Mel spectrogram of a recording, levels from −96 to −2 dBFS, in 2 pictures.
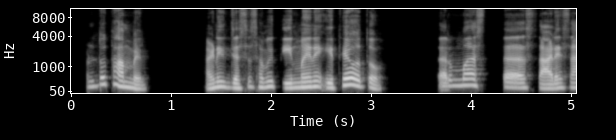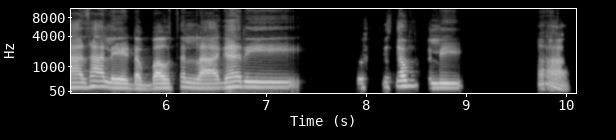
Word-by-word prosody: पण 170 - -10
तो 245 - +1
थांबेल 150 - +2 0.6
आणि 160 +7 +1
जसं 135 +5 -2
समय 160 +2 -3
3 140 +1 +1
महिने 165 +3 +3
इथे 175 +11 +1
होतो, 215 -6 +3 0.6
तर - - -1
मस्त 215 0 -2 0.2
6.30 145 +3 +1
झाले, 150 -4 +2
डब्बा 120 +1 +1
उचलला 135 -2 0
घरी, 160 0 +1 0.6
गोष्ट 145 +3 -10
संपली, 140 -8 0 0.8
हां. - - -2
155 Hz, 120 wpm, -24 LUFS, 135-170 Hz, 0.8 s, महिने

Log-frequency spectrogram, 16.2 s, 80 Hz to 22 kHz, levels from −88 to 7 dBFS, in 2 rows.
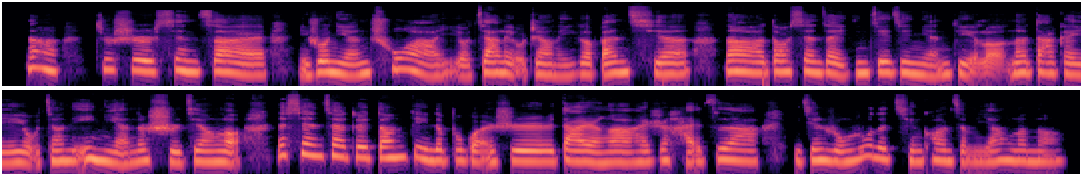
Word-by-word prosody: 那 260 -5 0 0.2
就 250 - -4
是 235 -2 +3
现 220 0 0
在 205 -5 +2 0.2
你 - - -5
说 215 +4 +4
年 195 -2 +2
初 255 +5 -3
啊 220 -10 +1
有 170 -1 -5
家 205 +5 +2
里 205 - +1
有 - - -4
这 190 - -2
样 180 - 0
的 165 - -8
一 170 +2 -8
个 185 -1 0
搬 195 +3 +2
迁， 190 -1 -1 0.2
那 215 -2 +4
到 215 +1 +1
现 215 -1 0
在 200 -2 +1
已 170 - -4
经 200 +2 -1
接 210 0 +1
近 205 -1 0
年 175 +1 -4
底 190 -2 -2
了， - - -1
那 200 +2 +1
大 200 -1 -1
概 195 -2 -2
也 180 0 -1
有 180 - -1
将 200 0 0
近 200 - -2
1 235 - +2
年 185 -6 +2
的 200 +2 0
时 185 -3 +2
间 190 0 0
了， 185 -2 +2 0.3
那 280 - 0
现 290 -1 +1
在 270 -1 +2
对 250 0 +1
当 245 +1 +2
地 235 -4 0
那 205 - +1
不 205 +1 -5
管 190 -1 0
是 195 -1 +3
大 195 -1 +4
人 180 -2 +2
啊 180 0 +2
还 185 0 -2
是 210 +2 -3
孩 180 -4 -3
子 220 +3 -1
啊， 200 -2 0 0.2
已 195 - -6
经 210 +2 +1
融 195 -1 -1
入 265 +4 -3
的 230 -3 0
情 200 -3 -5
况 200 0 -2
怎 185 -2 -6
么 190 0 -7
样 210 +1 -2
了 200 0 -2
呢？ 200 +1 -5
200 Hz, 275 characters per minute, -22 LUFS, 190-220 Hz, 0.3 s, 说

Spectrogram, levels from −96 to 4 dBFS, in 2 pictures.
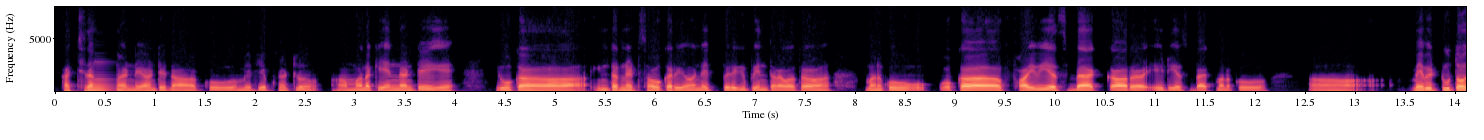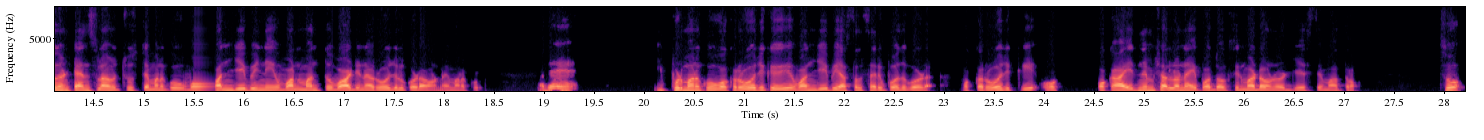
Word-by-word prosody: కచ్చితంగా 135 0 -2
అండి. 110 +3 -4
అంటే 130 0 -4
నాకు 110 0 -3 0.3
మీరు 110 -1 -6
చెప్పినట్లు 130 +7 -5 0.3
ఆహ్, 100 - -5
మనకేందంటే, 155 +4 -1 0.2
ఎ - - -1 0.6
ఒక 125 - -6 0.8
ఇంటర్నెట్ 165 +4 -1
సౌకర్యమనేది 135 -2 0
పెరిగిపోయిన 130 -1 -2
తర్వాత, 115 +1 -1 0.7
మనకు 125 +2 -1 0.6
ఒక 120 - -10 0.6
5 135 +1 +3
years 165 -1 +2
back, 130 +1 +6 0.2
are 120 0 +4 0.2
8 120 +2 -4
years 125 0 -4
back 110 0 0
మనకు 120 0 -7 0.7
ఆహ్, 105 -2 -4 0.6
మేబీ 175 +2 +4
2010స్‌లో 165 -4 +4 0.2
చూస్తే 145 -2 -3
మనకు 135 -1 -3 0.4
1 155 - +2
జీబీని 165 -1 0 0.2
1 125 +3 +3
మంత్ 150 +2 -2
వాడిన 130 0 +5
రోజులు 125 +1 -1
కూడా 110 -2 +2
ఉన్నాయి 95 +1 -10
మనకు. 95 0 -11 0.7
అదే 190 0 +1 1.0
ఇప్పుడు 185 +9 +1
మనకు 180 0 +1
ఒక 160 - -5
రోజుకి 195 0 +1 0.2
1 150 +1 +3
జీబీ 170 +3 -1
అసలు 140 -1 -6
సరిపోదు 140 -2 -1
కూడా. 110 -2 -2 0.4
ఒక - - -4
రోజుకి 170 +1 -2 0.2
ఒక్ 125 - -10 0.4
ఒక 140 - -7 0.2
5 165 +3 -2
నిమిషాల్లోనే 190 0 +2
అయిపోద్ది 125 -3 -1
ఒక 115 - -8
సినిమా 145 +2 +2
డౌన్‌లోడ్ 115 -3 0
చేస్తే 110 +3 -8
మాత్రం. 105 0 -6 0.9
సో, 205 - +4
135 Hz, 130 wpm, -22 LUFS, 120-160 Hz, 1.0 s, back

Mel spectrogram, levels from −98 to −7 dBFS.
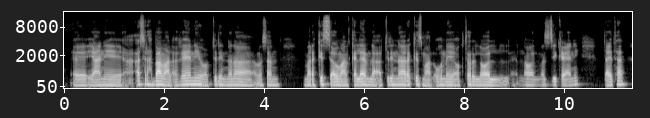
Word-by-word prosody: آآ 100 -2 -1
يعني 100 0 0 0.4
أسرح 125 -2 0
بقى 120 +1 +7
مع 110 -2 +4
الأغاني، 120 +5 +2
وأبتدي 115 +2 -2
إن 110 -1 -3
أنا 110 -2 0
مثلًا 105 0 -3 0.5
ما 105 -1 -2
أركّزش 120 +5 +1
أوي 110 +1 +4
مع 105 -1 +3
الكلام، 110 +1 +2
لأ 105 -1 0
أبتدي 115 +3 -3
إن 115 - 0
أنا 115 0 +3
أركّز 115 0 0
مع 100 -1 -1
الأغنية 110 0 -1
أكتر، 115 +2 -1
اللي 105 0 0
هو 110 0 +5
ال 105 -1 -2
اللي 110 - -12
هو 105 -1 +1
المزيكا 105 +1 -4
يعني 115 +5 -2 0.5
بتاعتها 120 +5 +1
110 Hz, 165 wpm, -26 LUFS, 105-115 Hz, 0.5 s, بقى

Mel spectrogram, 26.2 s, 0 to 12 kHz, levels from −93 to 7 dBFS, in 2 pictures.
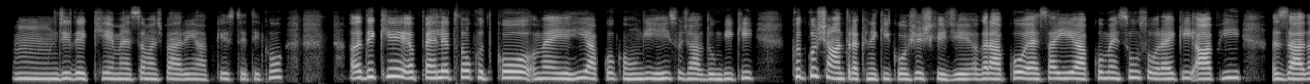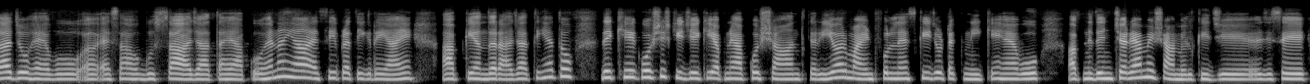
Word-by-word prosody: हुँ, 220 -1 0
जी, 225 +2 -1
देखिए 225 +1 -1
मैं 210 0 0
समझ 210 0 -3
पा 215 -2 -2
रही 205 +1 -3
हूँ 200 - -3
आपकी 215 +3 -6
स्थिति 205 0 -8
को। 255 +8 -4 0.7
अ, 245 - +4
देखिए 290 -1 +4
पहले 255 +1 +3
तो 260 +3 0
खुद 255 -4 -2
को, 255 -3 +3
मैं 230 +1 +1
यही 220 +2 +2
आपको 225 0 -1
कहूँगी, 215 +1 0
यही 225 +1 +1
सुझाव 215 -3 -2
दूँगी 205 +2 -1
कि 245 +5 -3 0.4
खुद 310 0 +1
को 335 - +3
शांत 235 -8 +2
रखने 210 -1 +1
की 215 +2 -3
कोशिश 210 +1 -2
कीजिए। 205 -1 0
अगर 210 +2 0
आपको 215 +3 +2
ऐसा 220 +1 +1
ये 230 0 +2
आपको 215 +3 -2
महसूस 240 +2 -2
हो 230 - -1
रहा 215 0 +2
है 215 - +1
कि 245 +4 -3 0.2
आप 215 - +1
ही 255 +2 -1 0.3
ज़्यादा 215 +2 +3
जो 240 - +3
हैं 210 -2 0
वो 205 +1 -2
अ, - - -7
ऐसा 205 +1 -4
गुस्सा 210 +1 -2
आ - - +2
जाता 195 0 -2
है 200 0 +1
आपको, 190 +2 -4
है 220 +3 +1
ना, 295 +4 +1
या 270 -4 +3
ऐसी 240 +2 -2
प्रतिक्रियाएँ 210 -2 -1 0.4
आपके 215 +2 -1
अंदर 215 0 +3
आ 195 -1 -1
जाती 215 +3 -3
हैं, 285 +1 -1
तो 305 +2 +1 0.3
देखिए 265 +2 +2
कोशिश 275 +2 +2
कीजिए 235 -4 +1
कि 240 +3 -3
अपने 225 -1 +1
आप 215 -2 +1
को 235 +3 -1
शांत 205 -1 -1
करिए। 205 +2 0
और 270 +1 +2
माइंडफुलनेस 220 +1 +1
की 240 -2 0
जो 235 +1 0
तकनीकें 205 -1 -2
हैं, 210 -1 +2
वो 215 +2 +1 0.3
अपने 220 +1 +1
दिनचर्या 235 +3 +4
में 280 +1 +3
शामिल 195 -2 +1
कीजिए 200 0 -1
जैसे 205 +2 +1
220 Hz, 200 wpm, -22 LUFS, 205-235 Hz, 0.7 s, अ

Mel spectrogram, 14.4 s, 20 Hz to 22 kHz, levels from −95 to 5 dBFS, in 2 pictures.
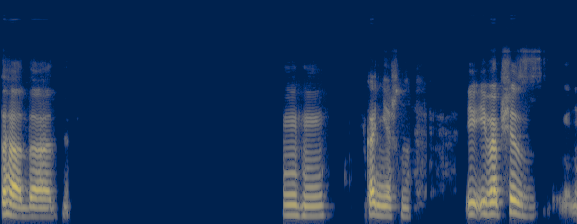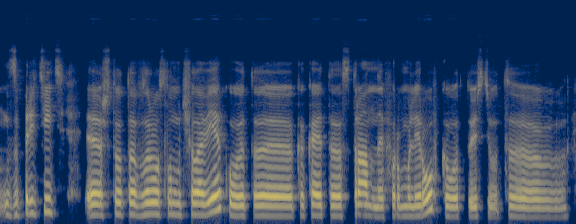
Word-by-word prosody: Да-да-да. 160 -5 +1 2.7
Мгм, 175 -1 -5 0.5
конечно, 170 -5 -2 0.7
и 410 - -3
и - - 0
вообще 210 +2 +2
з 165 0 -16 0.5
запретить, 215 - -4 0.2
э, 190 0 +4
что-то 200 +1 -1
взрослому 200 +1 0
человеку- 195 +2 +3
это 175 -1 +3
какая-то 180 -1 +1
странная 175 -2 0
формулировка. 170 - 0
Вот 165 0 -1
то - - -3
есть 165 0 -6
вот, - - -9
э, 155 -2 -3
175 Hz, 85 wpm, -24 LUFS, 165-200 Hz, 2.7 s, э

